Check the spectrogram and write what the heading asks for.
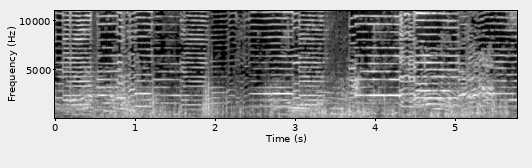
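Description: Scottish Highland bagpipes playing a tune, the chanter stepping between held notes over the steady drone.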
